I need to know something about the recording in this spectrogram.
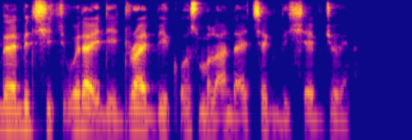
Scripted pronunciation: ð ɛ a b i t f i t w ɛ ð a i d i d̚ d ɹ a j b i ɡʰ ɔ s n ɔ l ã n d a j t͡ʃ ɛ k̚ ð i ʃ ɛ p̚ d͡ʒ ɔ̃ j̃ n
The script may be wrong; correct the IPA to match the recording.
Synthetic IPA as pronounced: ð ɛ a b i t ʃ i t w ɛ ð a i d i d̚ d ɹ a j b i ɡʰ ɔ s m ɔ l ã n d a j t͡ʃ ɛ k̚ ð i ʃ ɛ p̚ d͡ʒ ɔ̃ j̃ n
